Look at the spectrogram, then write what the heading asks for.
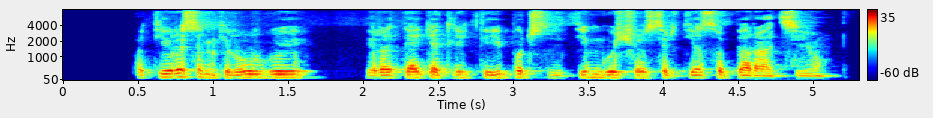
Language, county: Lithuanian, Šiauliai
